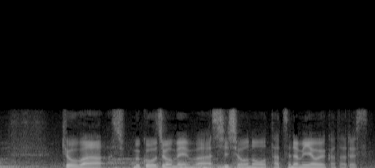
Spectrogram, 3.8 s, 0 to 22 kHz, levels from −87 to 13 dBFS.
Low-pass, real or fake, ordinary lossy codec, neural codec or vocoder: none; real; none; none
